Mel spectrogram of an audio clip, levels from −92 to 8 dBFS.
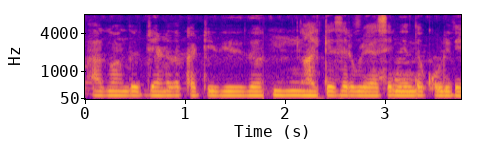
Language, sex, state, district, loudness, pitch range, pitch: Kannada, male, Karnataka, Bijapur, -13 LUFS, 145-150 Hz, 145 Hz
